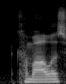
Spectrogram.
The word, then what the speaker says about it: Kamala: Kamala's family.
